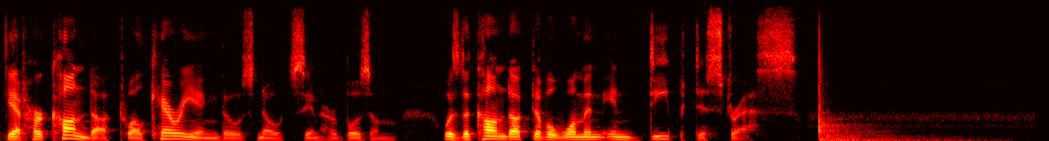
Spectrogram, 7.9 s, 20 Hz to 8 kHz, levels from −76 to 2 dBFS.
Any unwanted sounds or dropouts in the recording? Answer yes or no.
yes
